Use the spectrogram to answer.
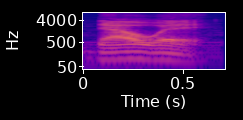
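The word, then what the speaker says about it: Naoe: butchering Now's name because it's spelled n a o e which like nobody who doesn't know how to pronounce Japanese the Japanese letters is going to know how to pronounce that correctly they're going to look at and going to now you know that cuz that's how actually is it's it's now way uh but yeah it's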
